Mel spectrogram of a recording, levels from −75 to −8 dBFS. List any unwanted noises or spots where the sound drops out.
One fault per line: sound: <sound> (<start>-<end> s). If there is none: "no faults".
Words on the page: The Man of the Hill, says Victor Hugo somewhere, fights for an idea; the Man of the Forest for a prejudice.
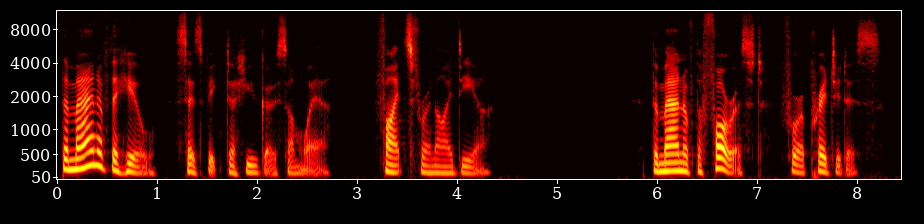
no faults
